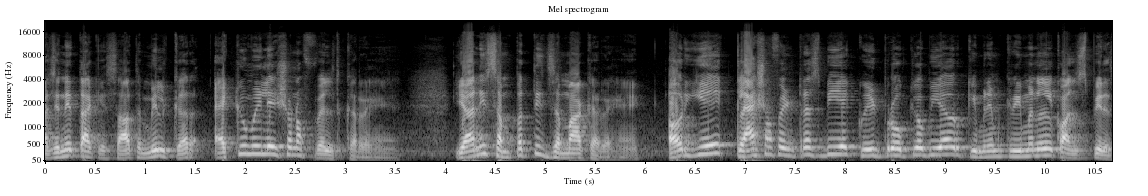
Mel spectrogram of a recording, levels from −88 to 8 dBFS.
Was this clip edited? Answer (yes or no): no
